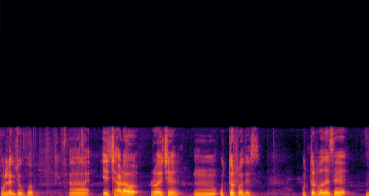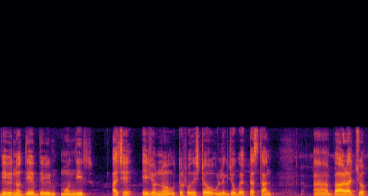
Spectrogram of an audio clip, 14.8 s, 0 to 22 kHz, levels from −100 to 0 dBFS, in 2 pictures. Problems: constant background noise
